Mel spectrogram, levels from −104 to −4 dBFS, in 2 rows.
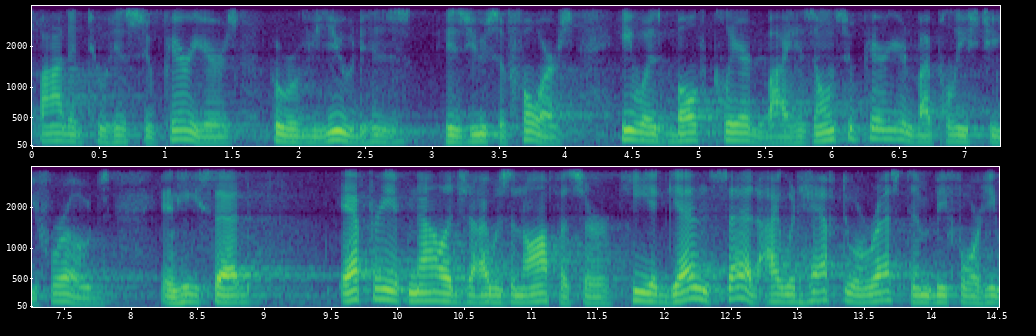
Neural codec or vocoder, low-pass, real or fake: none; 3.6 kHz; real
